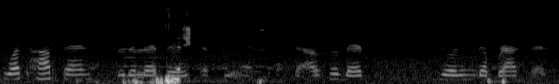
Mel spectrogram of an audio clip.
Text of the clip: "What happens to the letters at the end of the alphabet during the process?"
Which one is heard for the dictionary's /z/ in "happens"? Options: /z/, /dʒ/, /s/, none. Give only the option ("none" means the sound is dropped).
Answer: /s/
